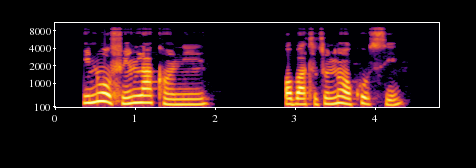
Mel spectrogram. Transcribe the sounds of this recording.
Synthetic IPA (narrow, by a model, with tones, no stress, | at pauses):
i˧nũ˦o˦˨fĩ˨˦n̩˦la˦kʰã˧nĩ˧ | ɔ˧ba˧tu˨tũ˧nãː˦˨ko˦˨si˨˦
